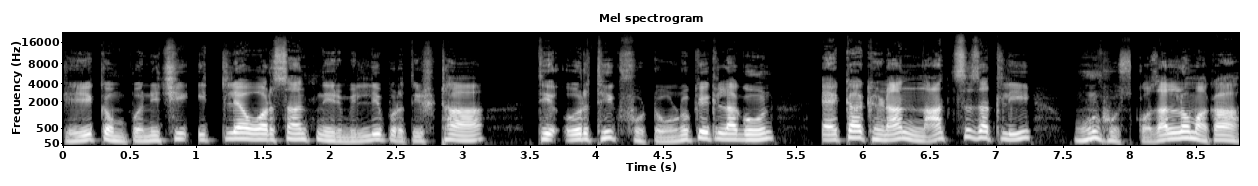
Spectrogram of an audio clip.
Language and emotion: Goan Konkani, fearful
